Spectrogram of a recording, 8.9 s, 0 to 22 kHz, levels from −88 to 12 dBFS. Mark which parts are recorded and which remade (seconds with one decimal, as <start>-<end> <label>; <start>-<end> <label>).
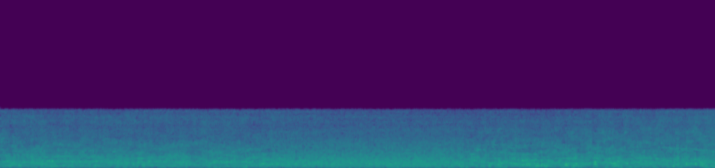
0.0-3.4 remade; 3.4-5.8 recorded; 5.8-8.9 remade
